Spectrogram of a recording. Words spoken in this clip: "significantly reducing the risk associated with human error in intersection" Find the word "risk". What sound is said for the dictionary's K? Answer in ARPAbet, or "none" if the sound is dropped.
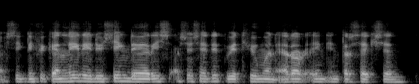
none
